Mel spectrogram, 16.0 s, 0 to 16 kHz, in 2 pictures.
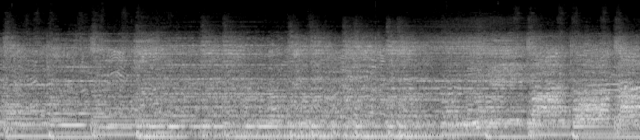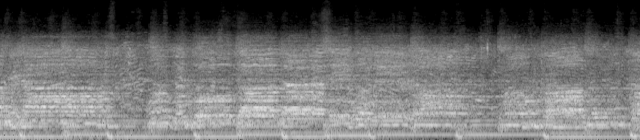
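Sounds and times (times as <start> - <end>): instrumental accompaniment: 0.0 - 16.0
choir singing in unison: 5.3 - 16.0.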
